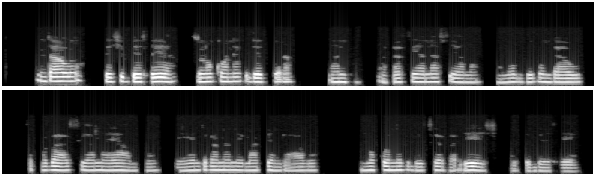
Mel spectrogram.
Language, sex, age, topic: Ndau, female, 36-49, health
